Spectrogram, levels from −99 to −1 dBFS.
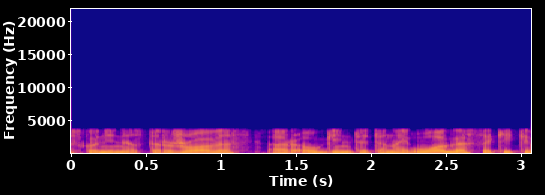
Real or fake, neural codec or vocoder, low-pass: real; none; 3.6 kHz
